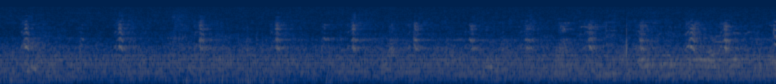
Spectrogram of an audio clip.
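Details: A female peregrine falcon on the Knightsbridge barracks spots her approaching mate and calls to him: harsh, grating calls about twice a second in a steady run, over a constant background hiss.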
